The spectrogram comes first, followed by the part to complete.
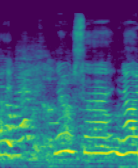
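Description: A boy rapping in a sing-song, melodic chant: the lead vocal of the rap track, with held, gliding notes.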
